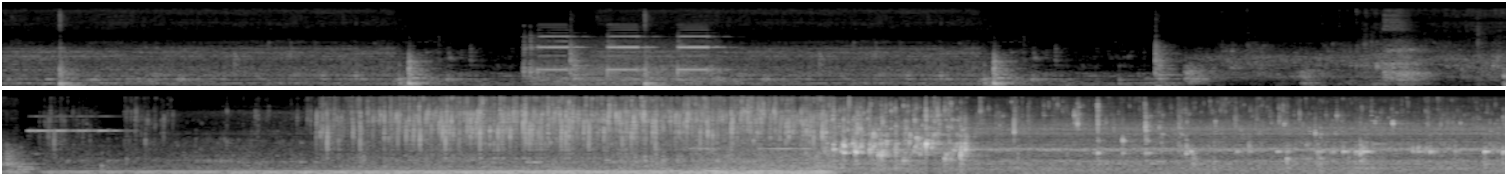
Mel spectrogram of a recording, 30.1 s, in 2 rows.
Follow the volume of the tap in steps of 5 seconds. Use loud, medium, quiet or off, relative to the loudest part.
quiet, quiet, quiet, medium, loud, medium.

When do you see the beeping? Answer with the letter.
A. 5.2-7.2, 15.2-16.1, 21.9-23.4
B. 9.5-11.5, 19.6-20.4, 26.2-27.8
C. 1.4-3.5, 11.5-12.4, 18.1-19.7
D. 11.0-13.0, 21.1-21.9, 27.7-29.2
A.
